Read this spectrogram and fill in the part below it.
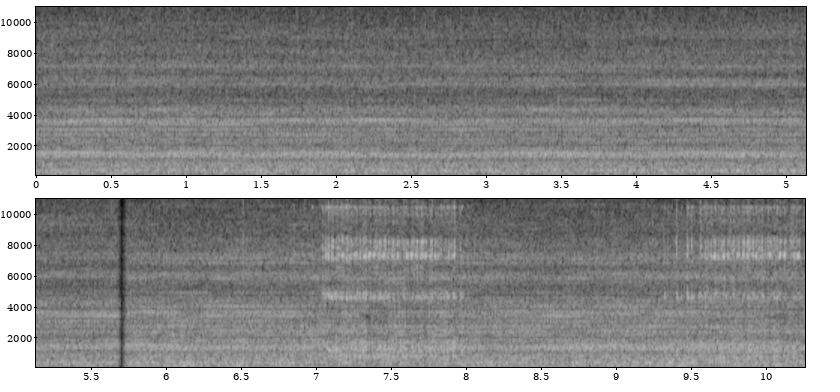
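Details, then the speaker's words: Valve refacing machine: steady motor hum, then short sharp hissy grinding bursts as the stone contacts the rotating valve face, timed with each dog tooth advancing the feed gear; normal refacing. "all right the reason that you're hearing that noise in little burst is that it it coincides with each uh time that the tooth on the dog grabs another gear and pulls it in"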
